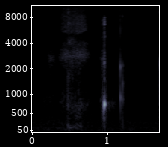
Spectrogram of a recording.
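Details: Single hiccup: a brief breath followed by a sharp, abrupt hiccup and small clicks in a quiet room.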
